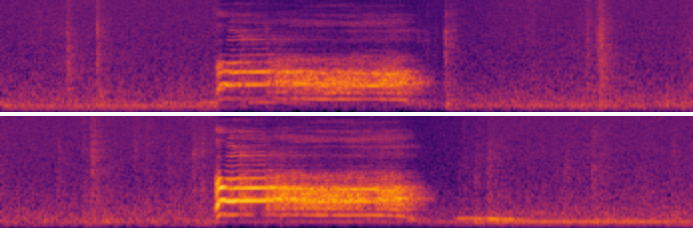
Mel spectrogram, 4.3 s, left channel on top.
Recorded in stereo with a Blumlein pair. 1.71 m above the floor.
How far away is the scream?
About 1.0 m.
